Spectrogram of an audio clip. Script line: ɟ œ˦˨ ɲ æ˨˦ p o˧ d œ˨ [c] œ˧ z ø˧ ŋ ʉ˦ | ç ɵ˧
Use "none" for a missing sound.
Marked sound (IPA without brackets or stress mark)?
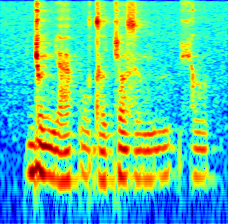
c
